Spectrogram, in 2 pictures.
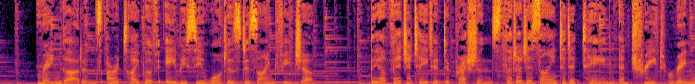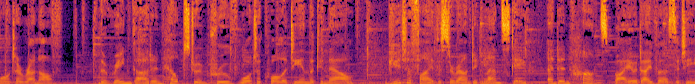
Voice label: Asian English Corporate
